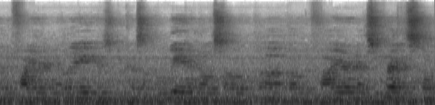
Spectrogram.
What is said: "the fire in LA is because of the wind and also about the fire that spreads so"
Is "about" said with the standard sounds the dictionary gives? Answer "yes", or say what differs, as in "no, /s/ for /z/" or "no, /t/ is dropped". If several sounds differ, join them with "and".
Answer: no, /b/ is dropped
